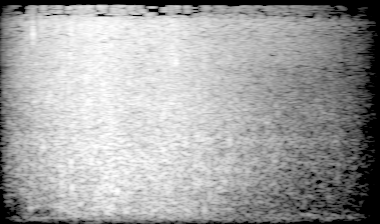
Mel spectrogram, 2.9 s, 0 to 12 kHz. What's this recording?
One Single Wave recorded in Pangkor Island, Malaysia January 2015 with Zoom H2, edited in Audacity with fadein fadeout, kompression and normalisation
